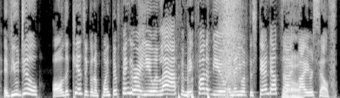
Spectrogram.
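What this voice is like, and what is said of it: Thick Italian accent imitation. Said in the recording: “in her thick Italian accent.”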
